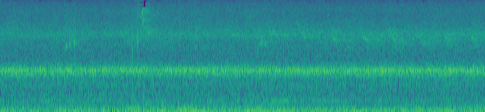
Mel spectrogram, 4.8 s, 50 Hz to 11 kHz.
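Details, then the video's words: Cicadas in 2021, just emerged from a 17-year hiding: a steady, unbroken drone held at one pitch throughout, over a constant low rumble of background noise, with a faint brief chirp near the middle. "CICADAS 🌿 Sounds"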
